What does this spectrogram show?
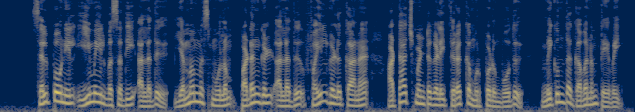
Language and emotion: Tamil, neutral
